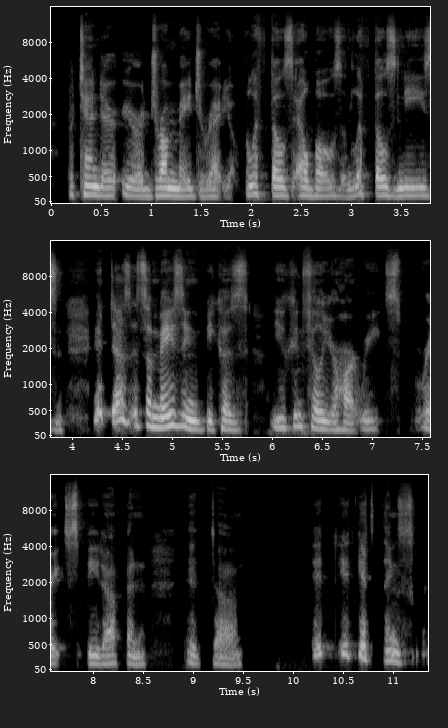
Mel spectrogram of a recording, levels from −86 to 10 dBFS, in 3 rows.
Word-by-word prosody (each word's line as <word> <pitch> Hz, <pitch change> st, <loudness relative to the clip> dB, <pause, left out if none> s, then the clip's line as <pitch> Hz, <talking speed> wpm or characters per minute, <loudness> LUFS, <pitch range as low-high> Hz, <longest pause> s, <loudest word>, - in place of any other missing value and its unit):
Pretend 170 Hz, -1 st, +4 dB
you're 150 Hz, -1 st, -2 dB
you're 150 Hz, -3 st, -1 dB
a 135 Hz, -, -3 dB
drum 150 Hz, +1 st, +5 dB
majorette, 135 Hz, -1 st, -3 dB
yo -, -, -14 dB
lift 170 Hz, +1 st, -1 dB
those 155 Hz, -2 st, +2 dB
elbows 145 Hz, 0 st, -1 dB
and 135 Hz, -, -8 dB
lift 175 Hz, +2 st, -5 dB
those 155 Hz, -4 st, +3 dB
knees 150 Hz, 0 st, +1 dB
and 135 Hz, -, -11 dB, 0.3 s
it 460 Hz, -, +1 dB
does 330 Hz, -, +4 dB
it's 230 Hz, +1 st, -2 dB
amazing 195 Hz, -5 st, +6 dB
because 150 Hz, -1 st, -2 dB, 0.2 s
you 180 Hz, +1 st, -2 dB
can 210 Hz, +4 st, -2 dB
feel 170 Hz, -5 st, +2 dB
your 150 Hz, -1 st, 0 dB
heart 145 Hz, 0 st, -2 dB
rates 160 Hz, 0 st, -7 dB
rate -, -, -5 dB
speed 150 Hz, -, -3 dB
up 150 Hz, +1 st, -3 dB
and -, -, -5 dB, 0.4 s
it, -, -, -7 dB, 0.2 s
uh, -, -, -6 dB, 0.8 s
it -, -, -3 dB
it 330 Hz, -3 st, -3 dB
gets 245 Hz, -, 0 dB
things 180 Hz, -3 st, -2 dB
155 Hz, 190 wpm, -24 LUFS, 145-180 Hz, 0.8 s, amazing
